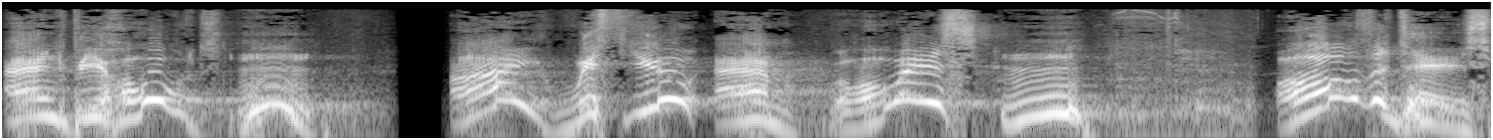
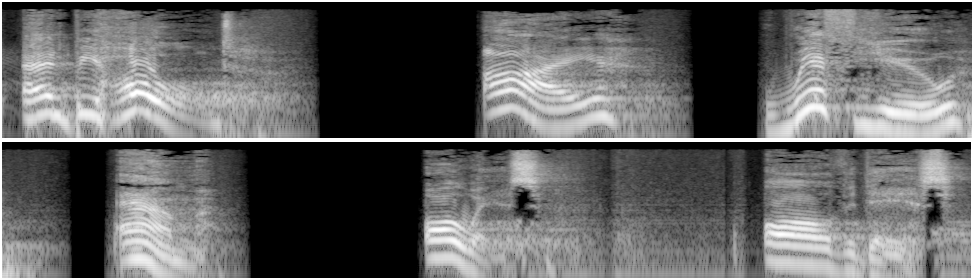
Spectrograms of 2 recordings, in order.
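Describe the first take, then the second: First: It is said in a Yoda-like voice. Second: It is said in his normal voice.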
